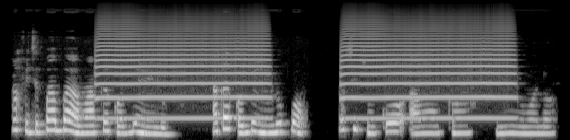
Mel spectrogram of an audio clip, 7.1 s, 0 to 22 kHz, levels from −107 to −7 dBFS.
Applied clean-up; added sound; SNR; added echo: none; Trumpet; 4 dB; none.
